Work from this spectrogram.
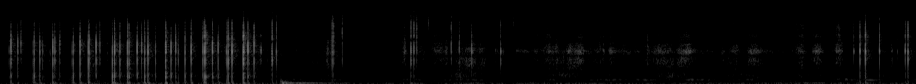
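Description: Long acrylic nails tap and scratch the black plastic back case of a Samsung smartphone held and tilted in both hands. A quick run of sharp, bright clicks fills the first few seconds, then gives way to softer, rasping scratches with occasional crisp taps. The sounds are dry and close, with a faint low hum underneath.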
